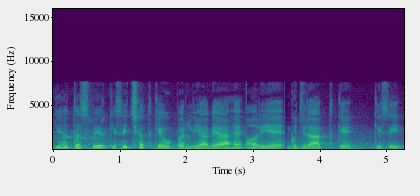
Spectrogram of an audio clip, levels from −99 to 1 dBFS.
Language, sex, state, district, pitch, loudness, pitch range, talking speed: Hindi, female, Bihar, Darbhanga, 130 Hz, -25 LUFS, 120-140 Hz, 170 wpm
